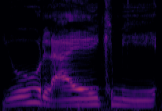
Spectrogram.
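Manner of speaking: slow, drawn-out mock Middle Eastern accent; retold punchline in a slow Middle Eastern accent; imitated Middle Eastern accent. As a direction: draw the words out as an imitated Middle Eastern client. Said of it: "I don't know what his accent is".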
